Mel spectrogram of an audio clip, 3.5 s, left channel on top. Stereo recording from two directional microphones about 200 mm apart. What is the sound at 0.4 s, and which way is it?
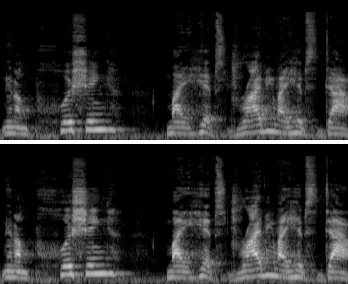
Speech, 25° right (ahead or behind).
